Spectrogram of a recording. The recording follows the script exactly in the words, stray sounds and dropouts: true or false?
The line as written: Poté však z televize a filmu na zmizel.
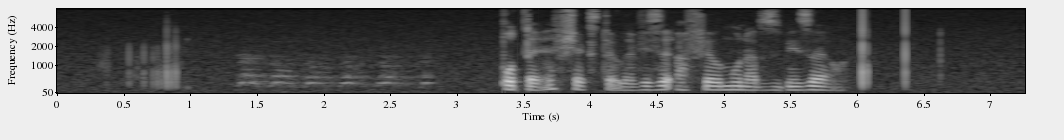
false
